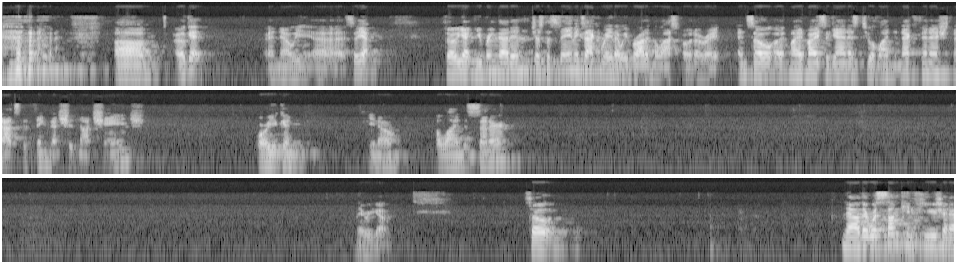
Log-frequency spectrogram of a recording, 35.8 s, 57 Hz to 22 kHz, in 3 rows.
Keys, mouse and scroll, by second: 1.7-2.1 scroll up 1, 3.0 shift+click, 4.6-5.7 scroll down 1, 5.7-7.6 scroll up 1, 8.3 click, 9.6-10.9 scroll down 1, 10.9 click, 12.1-13.5 scroll up 1, 14.8-16.7 shift+drag, 16.7-17.2 scroll down 1, 18.1-21.3 drag, 21.3-21.9 scroll up 1, 21.9 shift+click, 23.0-23.8 scroll down 1, 23.8-28.3 drag, 28.3-29.1 scroll up 1, 29.7 click.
